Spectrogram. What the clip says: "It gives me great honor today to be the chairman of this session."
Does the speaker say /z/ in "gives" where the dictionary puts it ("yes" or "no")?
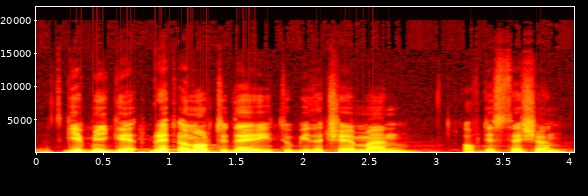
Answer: no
